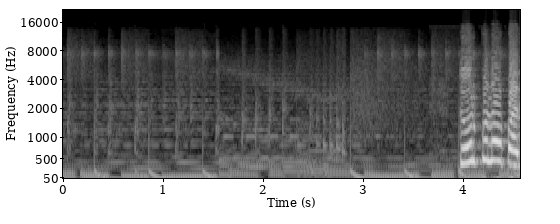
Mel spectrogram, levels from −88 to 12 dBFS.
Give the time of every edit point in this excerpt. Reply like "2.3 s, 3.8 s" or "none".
1.5 s, 3.4 s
